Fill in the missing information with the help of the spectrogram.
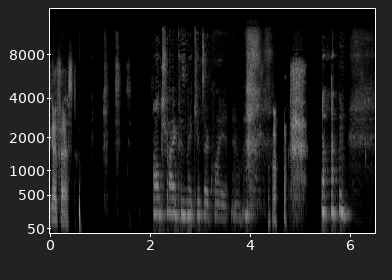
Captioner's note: laughs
